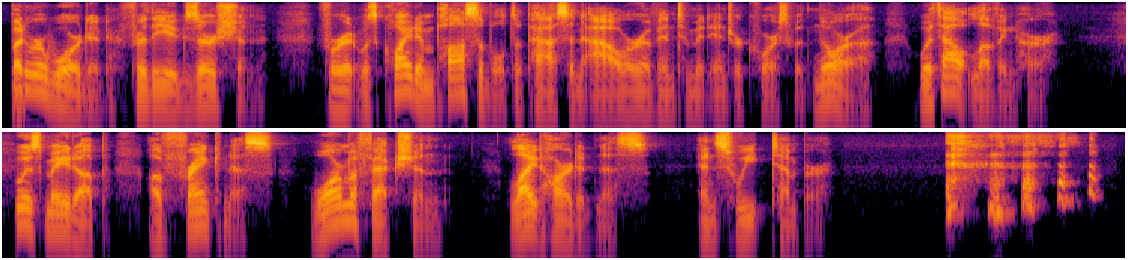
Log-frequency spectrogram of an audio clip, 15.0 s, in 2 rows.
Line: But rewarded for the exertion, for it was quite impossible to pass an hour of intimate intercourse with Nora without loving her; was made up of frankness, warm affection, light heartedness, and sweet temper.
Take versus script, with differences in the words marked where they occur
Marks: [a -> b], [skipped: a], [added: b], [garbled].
But rewarded for the exertion, for it was quite impossible to pass an hour of intimate intercourse with Nora without loving her; was made up of frankness, warm affection, light heartedness, and sweet temper.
